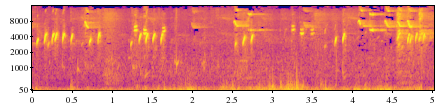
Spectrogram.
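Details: Spring goldfinch twittering in quick chirp clusters mixed with thin high trills and buzzes, set against a fairly strong low rumble.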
